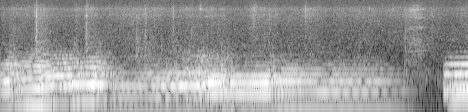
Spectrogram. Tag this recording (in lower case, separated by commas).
music, brass instrument, orchestra, classical music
